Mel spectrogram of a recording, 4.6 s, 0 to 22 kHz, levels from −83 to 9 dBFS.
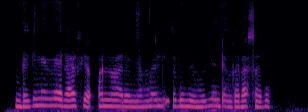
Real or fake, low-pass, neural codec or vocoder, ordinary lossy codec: fake; none; codec, 44.1 kHz, 2.6 kbps, DAC; none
